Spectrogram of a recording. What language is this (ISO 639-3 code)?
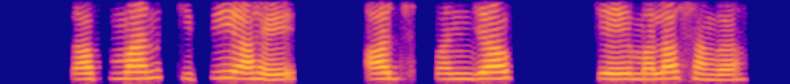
mar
